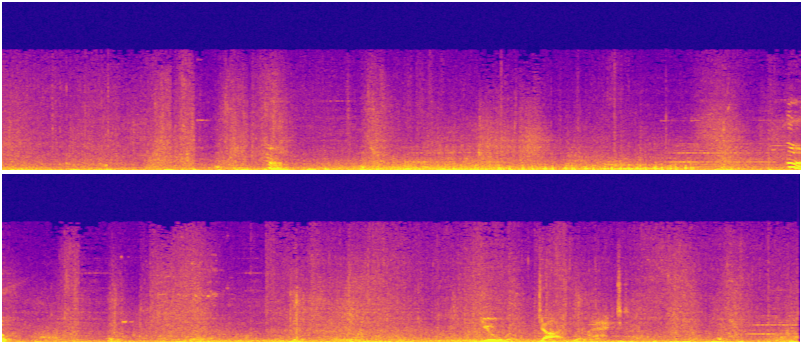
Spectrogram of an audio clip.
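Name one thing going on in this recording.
Video game combat effects crackle and clash.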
